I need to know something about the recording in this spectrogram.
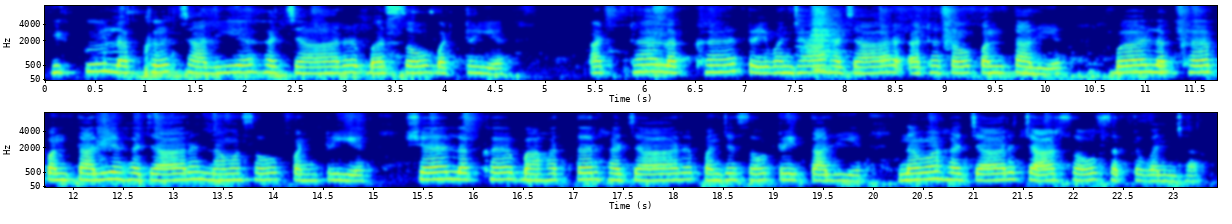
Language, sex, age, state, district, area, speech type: Sindhi, female, 45-60, Madhya Pradesh, Katni, urban, spontaneous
